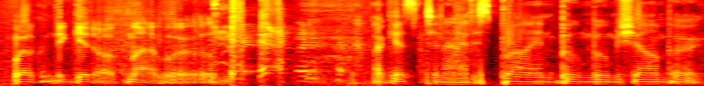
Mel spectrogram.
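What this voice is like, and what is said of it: Cool late-night radio DJ voice. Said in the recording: “It's time for the cool late night DJ voice.”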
